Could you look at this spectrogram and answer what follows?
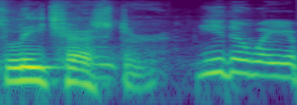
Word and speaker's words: Leicester: The locals call it Leicester, and if you're not from here, it's Leicester.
